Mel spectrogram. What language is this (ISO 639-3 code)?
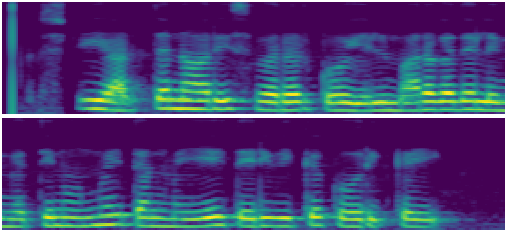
tam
